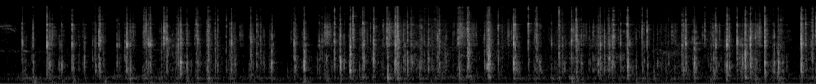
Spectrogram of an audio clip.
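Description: Both hands with long nails and fingertips type continuously on a black mechanical computer keyboard with plastic keycaps. A rapid, uneven stream of sharp, bright clicks and clacks follows, each dying away almost instantly, with almost no low end.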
